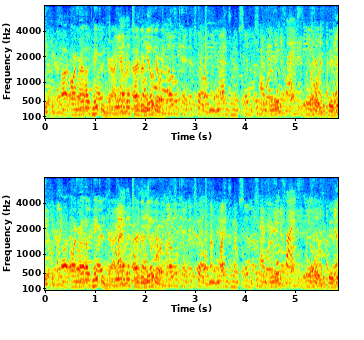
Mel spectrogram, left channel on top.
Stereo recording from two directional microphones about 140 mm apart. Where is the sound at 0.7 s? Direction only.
Centre (ahead or behind).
